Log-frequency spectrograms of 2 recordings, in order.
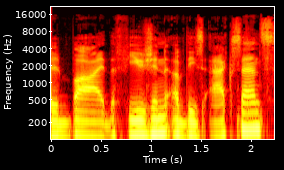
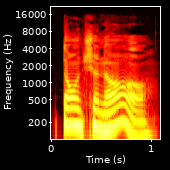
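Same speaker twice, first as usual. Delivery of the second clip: higher, imitated Minnesota lilt; Minnesota accent; 4 semitones higher, slower than usual. Host showing the Minnesota catchphrase, imitated accent. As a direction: put on a Minnesota accent, long O. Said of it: "there's the Minnesota accents".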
